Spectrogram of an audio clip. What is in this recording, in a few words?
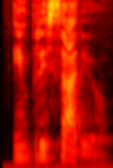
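"impresario", Azerbaijani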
